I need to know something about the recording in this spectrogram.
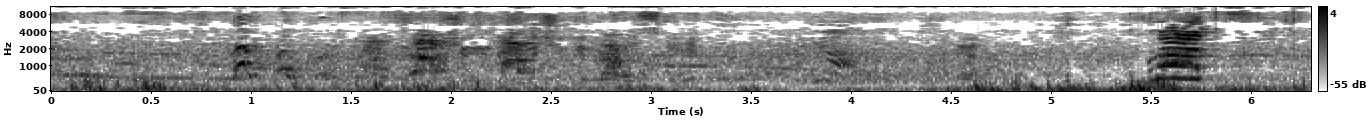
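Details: Carma, a female Rottweiler in protection training with a helper, gives short sharp barks in quick bursts, a few early and a strong one near the end, over people talking and handling noise.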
